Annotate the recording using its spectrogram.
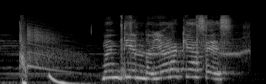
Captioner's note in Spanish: Sonido del obturador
